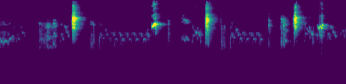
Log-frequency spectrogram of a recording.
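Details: Budgerigars living alongside cockatiels as pets give soft running chatter of rapid ticking notes, punctuated by four sharp loud squawks spaced roughly one to two seconds apart.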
